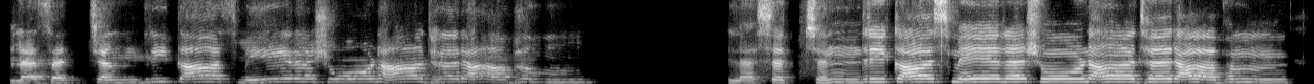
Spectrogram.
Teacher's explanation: Dha is Mahaprana and Bha is Mahaprana.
